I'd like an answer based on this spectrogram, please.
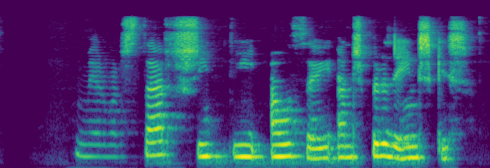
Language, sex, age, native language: Icelandic, female, 11, Icelandic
